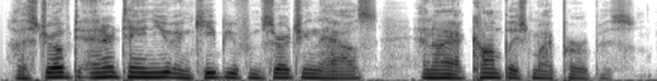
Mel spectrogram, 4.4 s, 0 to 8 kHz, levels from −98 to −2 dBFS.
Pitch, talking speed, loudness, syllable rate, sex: 140 Hz, 235 wpm, -18 LUFS, 7.1 syllables/s, male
